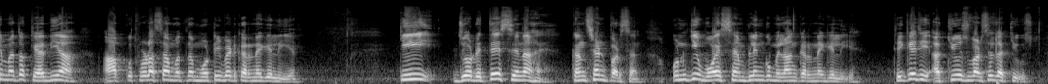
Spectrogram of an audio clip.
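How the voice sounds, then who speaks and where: High-pitched Indian man lecturing emphatically. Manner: emphatic, addresses listeners directly with checking questions. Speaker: lawyer giving law lectures. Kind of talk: informal explanatory lecture.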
